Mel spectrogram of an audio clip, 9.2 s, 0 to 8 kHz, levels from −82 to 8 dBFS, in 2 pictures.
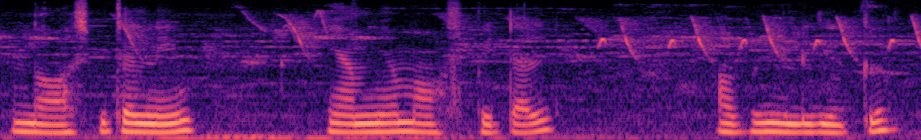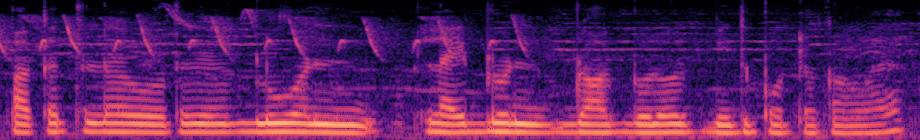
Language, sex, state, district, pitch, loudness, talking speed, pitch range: Tamil, female, Tamil Nadu, Namakkal, 175 Hz, -14 LUFS, 125 wpm, 170-185 Hz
